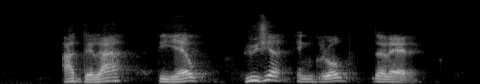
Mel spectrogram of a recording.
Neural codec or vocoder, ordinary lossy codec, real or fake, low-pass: codec, 16 kHz in and 24 kHz out, 0.8 kbps, FocalCodec, streaming, 65536 codes; MP3, 48 kbps; fake; 10.8 kHz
